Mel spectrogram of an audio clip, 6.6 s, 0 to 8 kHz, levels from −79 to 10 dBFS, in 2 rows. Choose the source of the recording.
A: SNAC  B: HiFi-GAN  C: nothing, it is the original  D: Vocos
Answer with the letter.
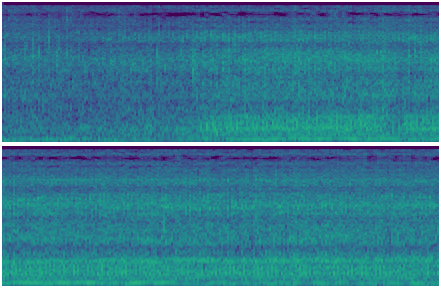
D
